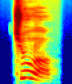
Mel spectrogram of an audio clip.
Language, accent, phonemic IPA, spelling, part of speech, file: Swahili, Kenya, /ˈtʃu.ɔ/, chuo, noun, Sw-ke-chuo.flac
- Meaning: 1. school (especially a Quranic school) 2. college 3. book 4. cover; binding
